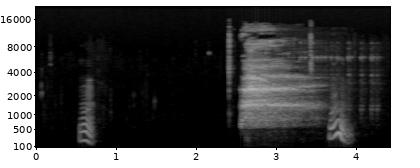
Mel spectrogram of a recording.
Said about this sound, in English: Ooh, I just had a sip of that IPA. What'd you drink? The Puffed Rice Chinese Pale Ale by Master Gao.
